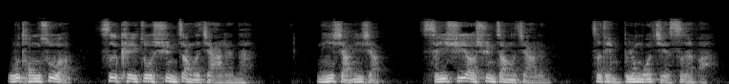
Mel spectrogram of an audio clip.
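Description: A man voicing a doomed male court fortune-teller who speaks low, hushed and resigned. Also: lively intonation, fairly quick, close to an everyday voice. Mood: solemn.

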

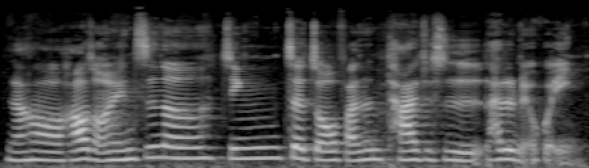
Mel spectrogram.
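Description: Bright, chatty young woman. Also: mid-range voice, steady tone, a little fast. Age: 20s. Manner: chatty, laughs often, many fillers. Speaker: podcast host and tutor. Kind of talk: casual storytelling monologue.

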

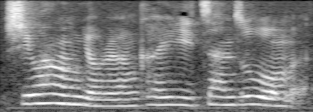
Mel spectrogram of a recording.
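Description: A young woman telling a story on a podcast, lively and laughing often, on a headset mic. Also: medium pitch, moderate pace, noisy background. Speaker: podcast co-host. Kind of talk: casual chat, storytelling. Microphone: headset microphone.

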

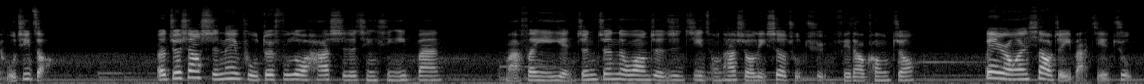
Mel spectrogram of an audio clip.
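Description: A woman narrating a fantasy novel as an audiobook reader, in a steady, expressive reading voice. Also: medium pitch. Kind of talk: storybook narration.

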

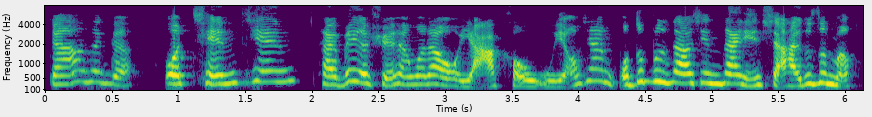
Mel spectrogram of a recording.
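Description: A woman's voice: sits high, expressive, quick pace, fairly bright tone. A woman, an art teacher chatting casually, laughing often and drifting into side stories. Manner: giggly, rambling into digressions. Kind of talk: casual chat.

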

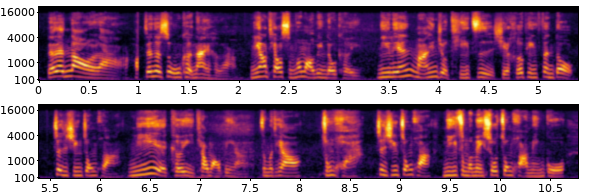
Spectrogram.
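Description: A woman's voice: mid-range voice, slight background noise. A woman hosting a solo political commentary podcast, sarcastic and full of rhetorical questions.

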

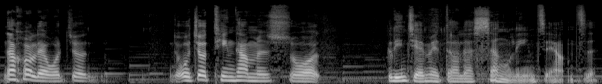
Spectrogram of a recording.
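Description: A middle-aged woman earnestly telling her faith testimony as an interview guest, emotional and halting with frequent restarts. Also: low voice, big pitch swings, soft background music.

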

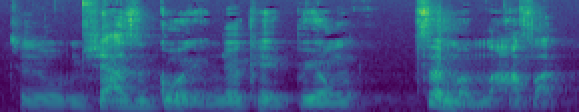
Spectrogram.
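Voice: medium pitch, quick pace. A podcast co-host, chatting casually in a playful, self-mocking way with frequent laughter. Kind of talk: casual chat.

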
